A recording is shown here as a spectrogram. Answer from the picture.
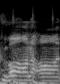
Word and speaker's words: Von Ahnen: indie comic creator von ahn who i'm pretty sure you just butchered your name you got it really close it's vaughan on in so on you got it closer than most people i was actually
